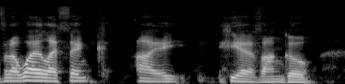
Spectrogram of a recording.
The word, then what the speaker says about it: Van Gogh: were the works of I always say Van Gogh. I know you Americans say Van Gogh, but because Scots have this sound in our language, Van Gogh, I'm sure they say Van Gogh in Holland and not Van Gogh.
